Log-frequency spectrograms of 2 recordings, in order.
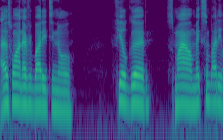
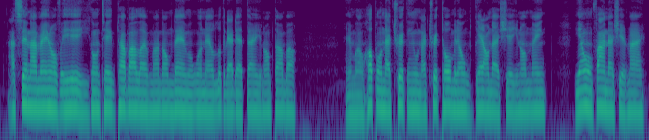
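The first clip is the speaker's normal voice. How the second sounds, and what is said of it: Imitates another person's voice. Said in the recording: “Terrence Howard, terrible impression right now.”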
